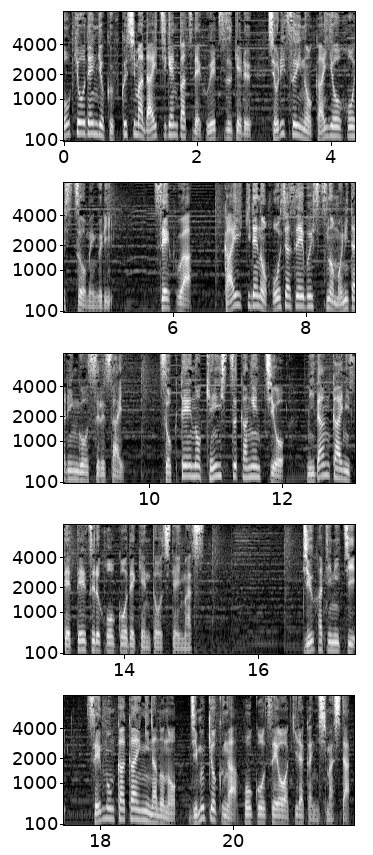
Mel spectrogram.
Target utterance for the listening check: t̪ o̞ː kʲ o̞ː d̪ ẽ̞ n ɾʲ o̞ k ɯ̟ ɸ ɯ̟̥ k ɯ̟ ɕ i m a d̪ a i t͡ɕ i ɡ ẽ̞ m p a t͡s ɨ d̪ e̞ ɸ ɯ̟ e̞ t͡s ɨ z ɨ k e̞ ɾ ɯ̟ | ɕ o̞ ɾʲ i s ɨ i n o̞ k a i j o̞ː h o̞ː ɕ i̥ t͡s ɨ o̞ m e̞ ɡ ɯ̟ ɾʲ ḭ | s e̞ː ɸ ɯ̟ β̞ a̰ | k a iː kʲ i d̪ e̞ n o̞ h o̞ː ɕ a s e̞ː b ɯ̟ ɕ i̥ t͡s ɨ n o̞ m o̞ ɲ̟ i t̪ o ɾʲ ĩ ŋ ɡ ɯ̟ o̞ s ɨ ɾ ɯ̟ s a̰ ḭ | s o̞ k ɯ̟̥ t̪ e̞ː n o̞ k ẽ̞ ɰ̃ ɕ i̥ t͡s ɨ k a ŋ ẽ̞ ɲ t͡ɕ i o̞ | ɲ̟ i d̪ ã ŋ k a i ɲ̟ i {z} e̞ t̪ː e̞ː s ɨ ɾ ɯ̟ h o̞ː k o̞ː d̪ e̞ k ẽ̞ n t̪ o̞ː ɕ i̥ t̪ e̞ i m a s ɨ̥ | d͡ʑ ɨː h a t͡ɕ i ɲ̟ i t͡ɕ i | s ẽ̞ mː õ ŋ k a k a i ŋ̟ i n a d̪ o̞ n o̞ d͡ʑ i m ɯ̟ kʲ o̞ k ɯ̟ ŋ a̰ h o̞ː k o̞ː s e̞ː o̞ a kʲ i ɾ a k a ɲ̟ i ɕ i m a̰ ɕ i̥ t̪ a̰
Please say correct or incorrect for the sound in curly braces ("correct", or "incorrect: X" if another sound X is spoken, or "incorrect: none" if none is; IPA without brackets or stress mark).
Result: incorrect: s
